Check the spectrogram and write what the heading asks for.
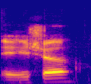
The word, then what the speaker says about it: Isaiah: It's pronounced Asia.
